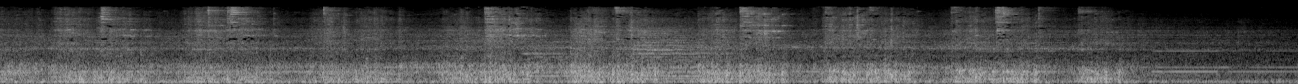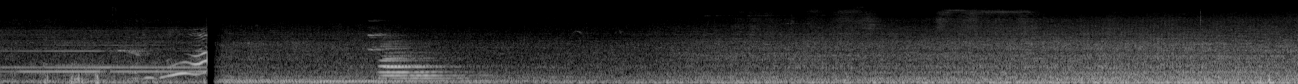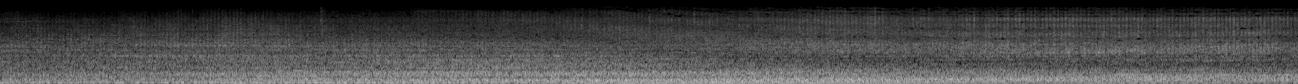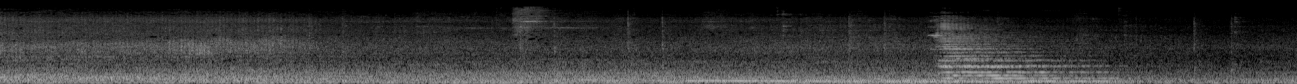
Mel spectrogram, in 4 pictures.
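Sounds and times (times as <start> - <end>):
train wheel noise: 0.0 - 15.0, 18.0 - 51.9
train horn blast: 11.5 - 14.5, 16.6 - 17.9, 48.2 - 50.3.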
